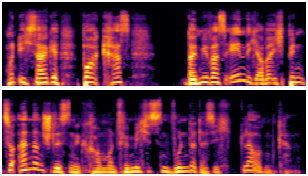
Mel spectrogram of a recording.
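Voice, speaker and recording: Chatty preacher, higher-pitched man. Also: quick pace, sharp tone, no room sound, studio quality. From Thuringia, eastern Germany. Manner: conversational, musing, with fillers like "ne?". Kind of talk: sermon.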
